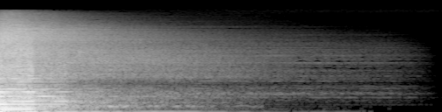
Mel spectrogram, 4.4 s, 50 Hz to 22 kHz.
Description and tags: guitar and drums (1/8) 90bpm Fsus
